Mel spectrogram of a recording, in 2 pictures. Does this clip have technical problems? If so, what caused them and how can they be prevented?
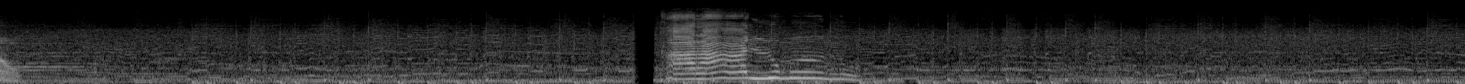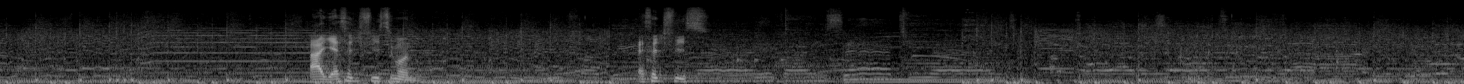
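Yes. A call audio freeze runs from 6.33 to 6.56 s: the sound stops and the final instant is stretched into a fading buzz, then about 130 ms of silence, before the audio picks up where it left off with nothing lost. This is likely packets held up in transit draining the jitter buffer, so the whole stream arrives about 203 ms late. A more stable network path, or a larger jitter buffer target, prevents this.

A jitter buffer speed-up follows from 11.17 to 12.29 s, where the sound plays at 118% speed with unchanged pitch and feels hurried. The receiver, holding more audio than it wanted after the late packets, cut tiny pitch-period slices over and over, removing roughly a fifth of a second. Reducing the delay spikes, or letting the buffer shrink more gradually, prevents it.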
